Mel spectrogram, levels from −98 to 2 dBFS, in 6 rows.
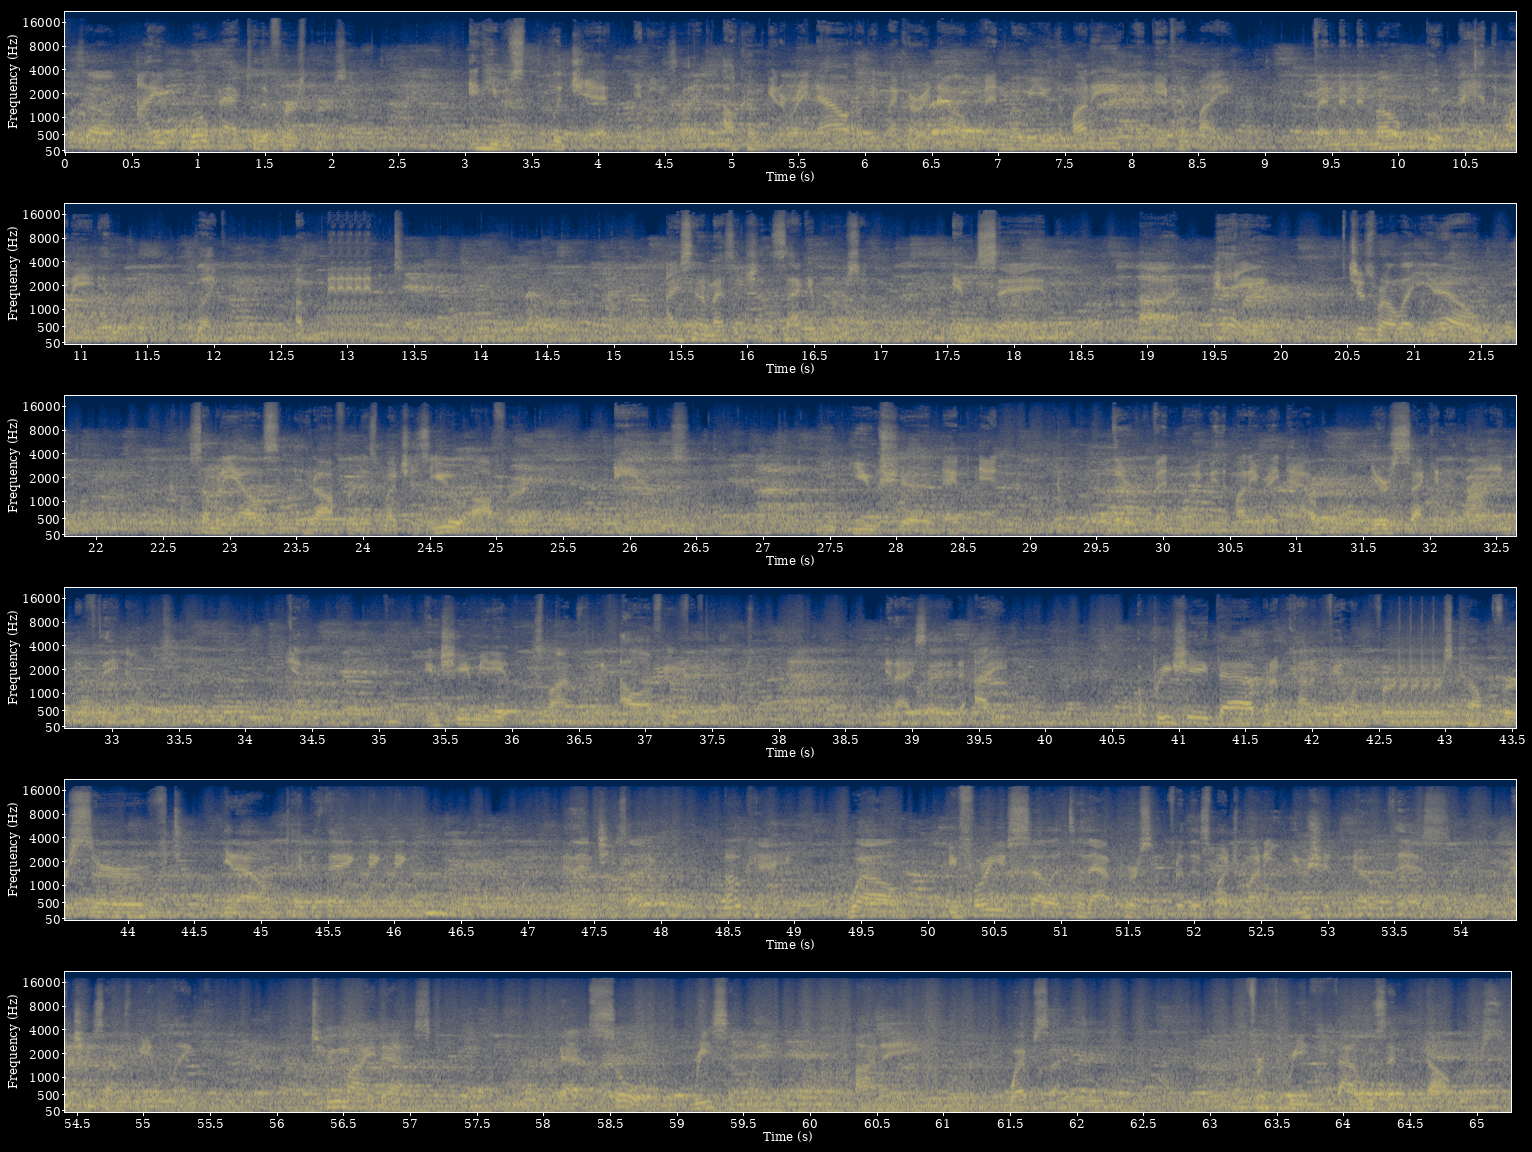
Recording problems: murmuring crowd; very loud; throughout; as loud as the speech
audio stuttering; 4 times, first at 9.5 s

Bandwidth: 18 kHz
